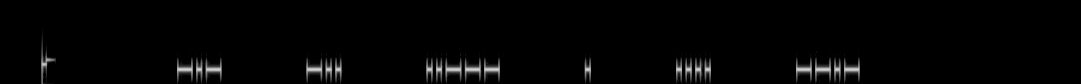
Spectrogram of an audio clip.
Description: Morse code, heard as a keyed tone, about 25 wpm, spaced as for 9 wpm, 700 Hz. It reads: KD2EHQ
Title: USA Call Signs - 6 Characters - 6x Character Spacing - 25wpm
